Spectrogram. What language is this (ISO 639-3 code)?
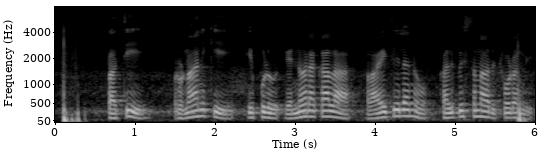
tel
